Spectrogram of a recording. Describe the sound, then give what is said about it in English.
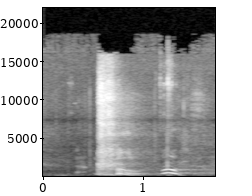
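A single sneeze bursts out sharply as a loud, noisy blast, followed right after by two brief voiced sounds. “I usually sneeze like three times. Yeah, bless you.”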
